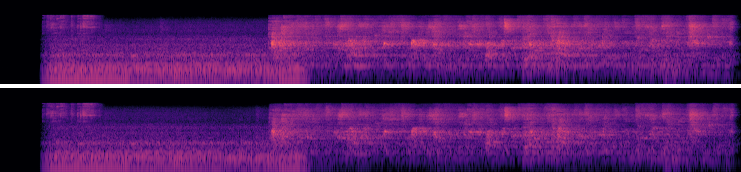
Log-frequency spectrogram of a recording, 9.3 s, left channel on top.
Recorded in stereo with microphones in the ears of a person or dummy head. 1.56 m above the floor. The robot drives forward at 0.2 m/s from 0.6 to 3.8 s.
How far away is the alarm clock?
No alarm clock in this recording.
